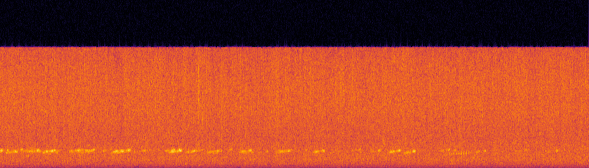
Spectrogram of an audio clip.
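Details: Frogs calling beside a river in a pristine, moss-covered forest: a chorus of short, high, trilling pulses repeated steadily through the whole stretch, set over a constant broad rush of flowing water.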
